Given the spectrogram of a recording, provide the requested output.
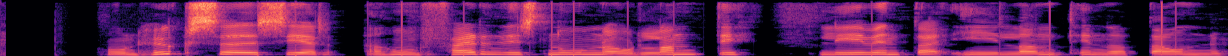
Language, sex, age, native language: Icelandic, female, 30-39, Icelandic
